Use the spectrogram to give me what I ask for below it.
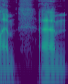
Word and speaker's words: mu: here as well so so mu is pronounced like the m in music yeah and omega is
